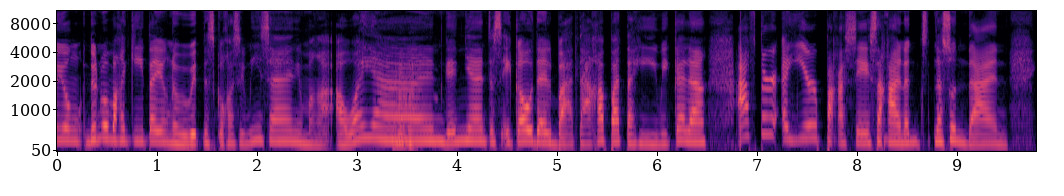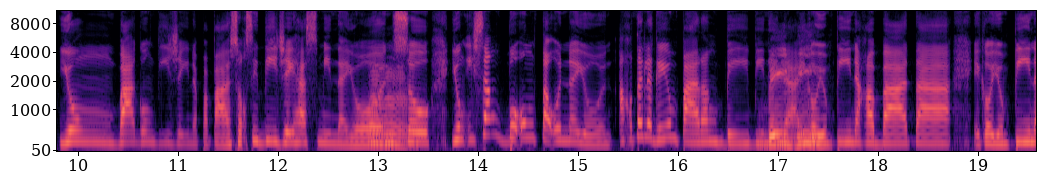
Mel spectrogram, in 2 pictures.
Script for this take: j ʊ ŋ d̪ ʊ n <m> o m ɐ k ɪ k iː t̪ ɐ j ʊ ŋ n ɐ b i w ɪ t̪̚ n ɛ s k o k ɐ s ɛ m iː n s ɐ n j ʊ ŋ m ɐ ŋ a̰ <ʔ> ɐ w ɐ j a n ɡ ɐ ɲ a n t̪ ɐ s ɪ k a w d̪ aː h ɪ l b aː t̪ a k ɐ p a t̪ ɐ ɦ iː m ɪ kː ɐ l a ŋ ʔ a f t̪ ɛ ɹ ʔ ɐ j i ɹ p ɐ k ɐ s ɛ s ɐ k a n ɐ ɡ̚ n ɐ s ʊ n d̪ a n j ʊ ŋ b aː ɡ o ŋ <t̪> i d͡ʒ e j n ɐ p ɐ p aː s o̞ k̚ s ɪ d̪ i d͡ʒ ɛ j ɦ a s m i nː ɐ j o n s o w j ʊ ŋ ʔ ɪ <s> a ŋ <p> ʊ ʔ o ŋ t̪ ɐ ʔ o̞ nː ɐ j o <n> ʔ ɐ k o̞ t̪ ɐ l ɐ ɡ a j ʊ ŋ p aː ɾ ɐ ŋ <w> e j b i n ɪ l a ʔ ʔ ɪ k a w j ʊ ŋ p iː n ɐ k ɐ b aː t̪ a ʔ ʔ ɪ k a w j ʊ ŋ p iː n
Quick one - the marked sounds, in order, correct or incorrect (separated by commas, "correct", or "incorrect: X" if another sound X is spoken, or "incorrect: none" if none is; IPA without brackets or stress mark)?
correct, correct, incorrect: d̪, correct, incorrect: b, correct, incorrect: b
